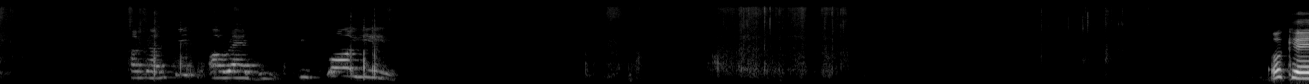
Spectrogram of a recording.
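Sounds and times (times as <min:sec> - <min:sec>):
plastic wrapping tearing: 0:07.1 - 0:08.8, 0:10.4 - 0:12.5.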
